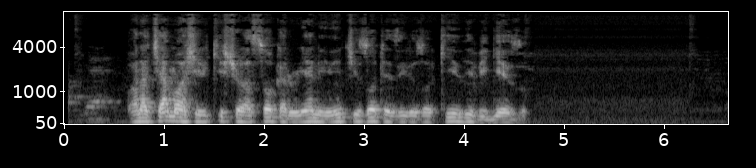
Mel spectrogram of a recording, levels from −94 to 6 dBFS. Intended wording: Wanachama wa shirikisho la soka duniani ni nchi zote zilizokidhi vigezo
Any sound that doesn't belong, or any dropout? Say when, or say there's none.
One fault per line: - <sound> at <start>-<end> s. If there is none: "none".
none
